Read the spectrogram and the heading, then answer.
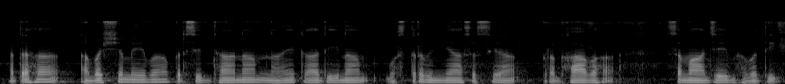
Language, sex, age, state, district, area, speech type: Sanskrit, male, 30-45, Karnataka, Chikkamagaluru, rural, spontaneous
